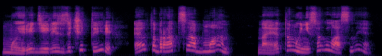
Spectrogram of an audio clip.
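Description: Woman doing a gruff red-haired little peasant. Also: fairly high pitch, very animated, measured pace, a little mellow. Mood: indignant. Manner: gruff, defiant. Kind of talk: storybook reading.

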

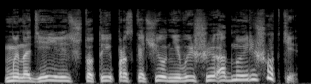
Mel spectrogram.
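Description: A man's voice: sits high, fairly quick, dry recording, studio quality, voice pushed up, lightly acted. A male narrator voicing an eager, cheerful balding wizard father who bursts out with enthusiasm. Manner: excitable, enthusiastic outbursts. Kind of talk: audiobook character voice.

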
